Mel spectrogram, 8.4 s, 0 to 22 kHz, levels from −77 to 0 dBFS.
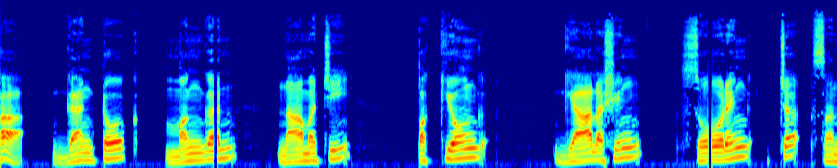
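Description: A speech recording, likely damaged by MP3 compression at a rate consistent with around 64 kbps, leaves watery, swirling artefacts plainly audible throughout. Three separately encoded pieces were joined without trimming their padding, opening gaps of silence, each about 43 ms long, at 2.13–2.17 s and 7.07–7.12 s, with smeared edges before the sound resumes.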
